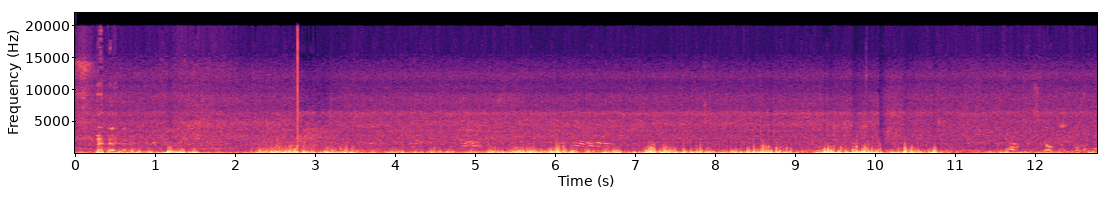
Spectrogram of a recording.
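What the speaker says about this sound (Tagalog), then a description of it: "Lakas ng hangin guys, malakas yung alon." Strong wind buffets the microphone at the seashore in repeated low rumbling gusts, with waves washing underneath and people talking at times.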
